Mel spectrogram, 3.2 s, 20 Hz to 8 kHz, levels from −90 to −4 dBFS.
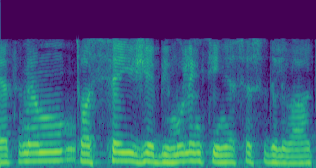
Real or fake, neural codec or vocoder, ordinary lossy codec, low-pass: real; none; AAC, 16 kbps; 7.2 kHz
